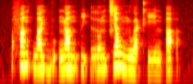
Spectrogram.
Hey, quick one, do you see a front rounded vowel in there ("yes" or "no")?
no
